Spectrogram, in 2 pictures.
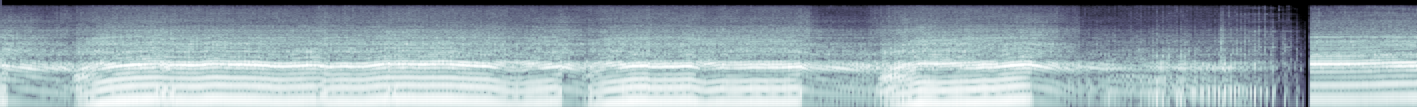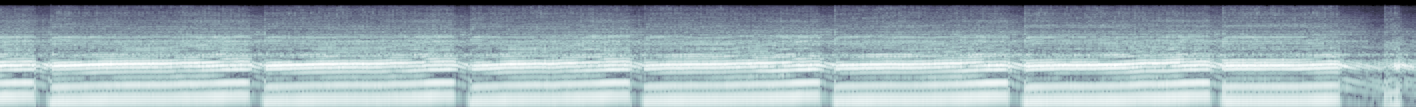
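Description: Large STIHL chainsaw engine revving up and down several times. After an abrupt break about halfway through, it runs at full throttle cutting through a felled palm trunk, the pitch dipping and recovering about once a second as the chain loads in the wood.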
